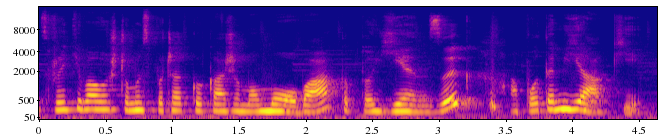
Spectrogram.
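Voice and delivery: ordinary talk

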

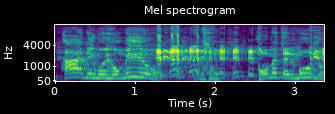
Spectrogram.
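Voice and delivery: high, laughing mock cheer; hammed-up airport mother cheering; mock mother's shout. Recalling a mother yelling to her son at the airport. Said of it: "la señora que gritó".

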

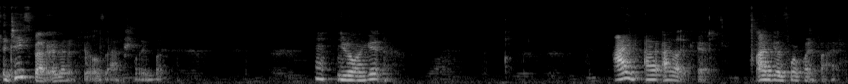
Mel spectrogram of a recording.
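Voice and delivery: chewing between words; muffled closed-lip speech; mouth full while talking. Real, not acted. Seen 3: Right speaker eats at -3/-2, then talks with pursed, chewing mouth.

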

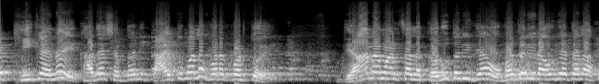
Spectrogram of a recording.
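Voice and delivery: loud, high protest; exasperated plea. Retold or imitated. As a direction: plead for a chance, fed up. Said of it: "अरे, म्हटलं".

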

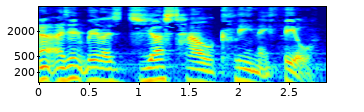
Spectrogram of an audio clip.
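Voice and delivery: lip pulled down by finger; speaking with teeth bared. Real, not acted. Seen 3: Finger presses and pulls lower lip down, teeth bared, throughout.

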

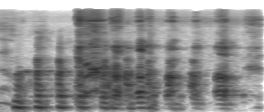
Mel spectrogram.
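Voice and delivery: real chuckling laugh. Real, not acted. Co-host amused by the echo problem, laughing.

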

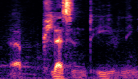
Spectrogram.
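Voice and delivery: deflated, sarcastic murmur; dry sarcasm. Acted. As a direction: mutter the phrase back with irony. Sour echo of her promise.

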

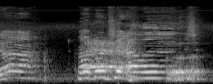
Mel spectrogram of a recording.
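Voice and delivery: high, slow, hammed-up pepper hype; fake excitement. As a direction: ham up a fake thumbnail cheer. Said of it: "fake it and just be like".

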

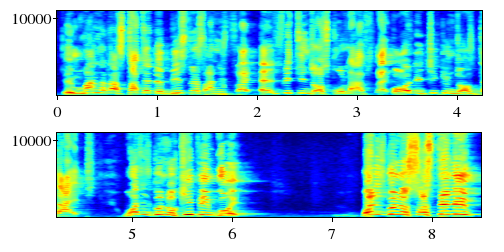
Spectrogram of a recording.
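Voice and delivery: high, loud, rising fervent preaching; preaching at full force. Acted. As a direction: preach it harder with each line.

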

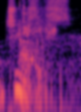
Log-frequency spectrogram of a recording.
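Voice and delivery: breathy startled whisper; a shaken whispered aside. Real, not acted. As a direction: hush it out after a near fall. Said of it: "startled whisper after near fall".

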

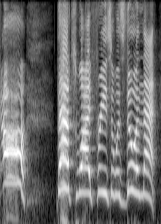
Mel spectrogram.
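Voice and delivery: high, loud shout of realization; startled realization. Retold or imitated. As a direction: gasp it out like a sudden insight. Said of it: "Roshi comes in like".

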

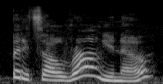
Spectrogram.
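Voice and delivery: earnest, high-pitched objection. A narrator's reading. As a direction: protest earnestly as a young girl. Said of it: "declared Dorothy earnestly".

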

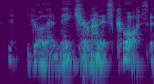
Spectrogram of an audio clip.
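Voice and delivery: a hint of a put-on character. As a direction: toss it off as the cameraman. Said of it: "I just played that part straight away".

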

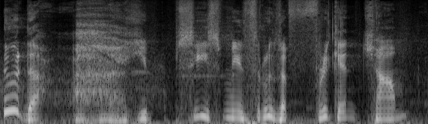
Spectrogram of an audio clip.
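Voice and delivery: ordinary talk

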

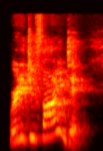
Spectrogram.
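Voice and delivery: put-on boy's excited high-pitched query; curious. A narrator's reading. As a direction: pipe up with keen curiosity. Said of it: "Keith was curious to know".

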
